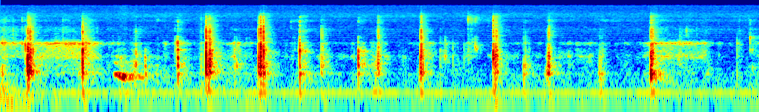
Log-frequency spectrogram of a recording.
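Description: A person chewing a mouthful of edible chalk close to a clip-on microphone. Sharp, irregular crunches come about two a second.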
